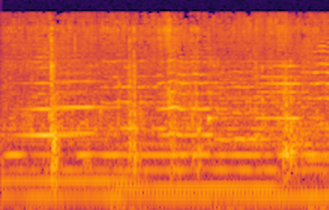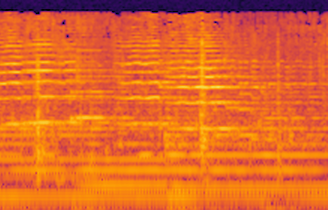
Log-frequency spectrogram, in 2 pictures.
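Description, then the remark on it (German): Oar strokes of a black gondola being rowed through the canals of Venice sound as sharp wooden knocks and creaks every second or so, over a steady low drone and soft lapping canal water, with no voices. “Vernehmt ihr das Geräusch meines Ruders, das die schwarze Gondel sanft nach vorn treibt?”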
